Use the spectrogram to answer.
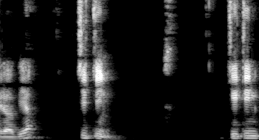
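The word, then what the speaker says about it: chitin: ये बना होता है आपका, एक सेकंड ऑप्शन ऊपर में रह गया, चिटिन, चिटिन का बना होता है। काइटिन जिसको इंग्लिश में लिखते हैं ऐसे स्पेलिंग होता है, काइटिन का बना होता है।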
